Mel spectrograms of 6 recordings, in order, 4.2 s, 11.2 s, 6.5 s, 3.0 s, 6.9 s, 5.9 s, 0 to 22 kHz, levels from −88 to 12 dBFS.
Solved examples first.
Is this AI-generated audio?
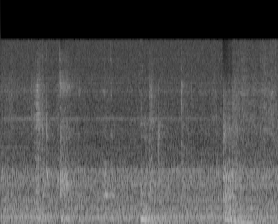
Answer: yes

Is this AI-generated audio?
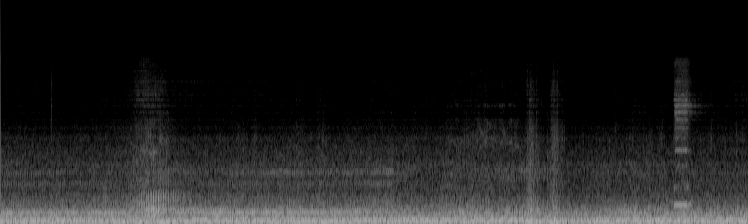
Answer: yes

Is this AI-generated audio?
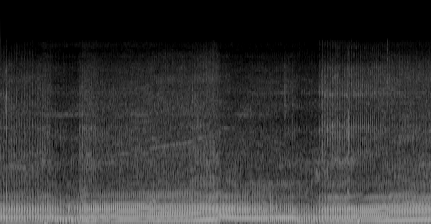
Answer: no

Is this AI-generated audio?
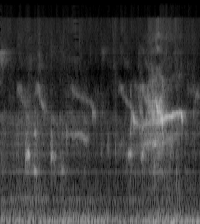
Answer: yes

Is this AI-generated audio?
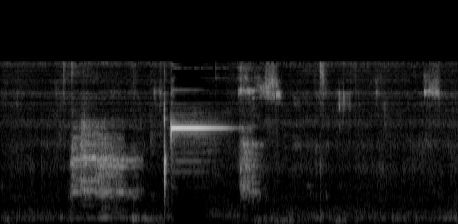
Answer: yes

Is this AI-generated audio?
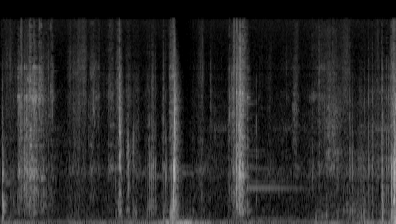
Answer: no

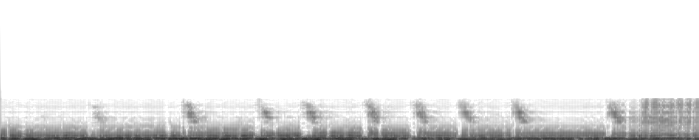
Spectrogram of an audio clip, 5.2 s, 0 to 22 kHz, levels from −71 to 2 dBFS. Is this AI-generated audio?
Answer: yes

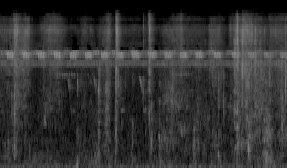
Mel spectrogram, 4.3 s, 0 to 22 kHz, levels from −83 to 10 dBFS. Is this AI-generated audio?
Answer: no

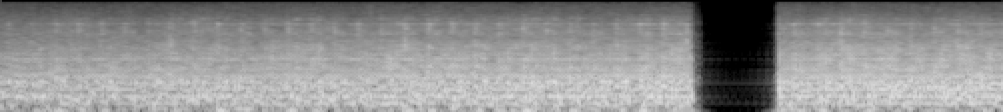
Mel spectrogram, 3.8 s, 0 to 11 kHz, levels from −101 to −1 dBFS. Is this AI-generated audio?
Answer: yes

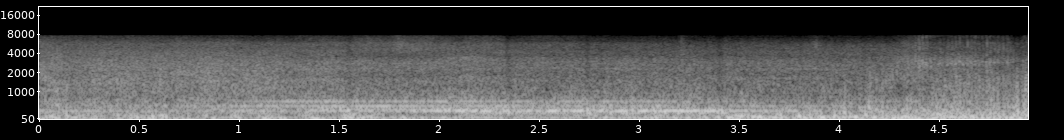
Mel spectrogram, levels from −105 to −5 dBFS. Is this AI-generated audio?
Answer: no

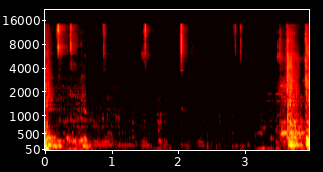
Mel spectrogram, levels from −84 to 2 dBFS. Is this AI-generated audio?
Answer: yes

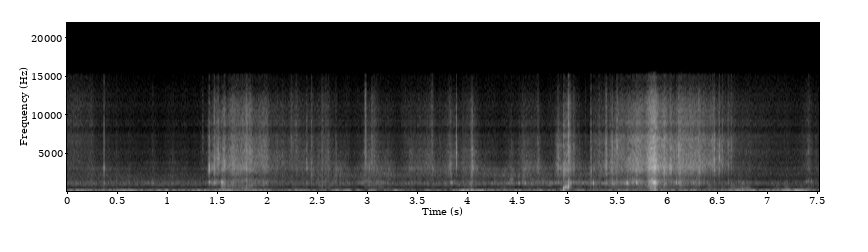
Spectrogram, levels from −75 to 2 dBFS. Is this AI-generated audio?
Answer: yes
